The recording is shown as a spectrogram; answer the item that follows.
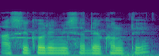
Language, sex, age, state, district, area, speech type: Odia, male, 18-30, Odisha, Malkangiri, urban, spontaneous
